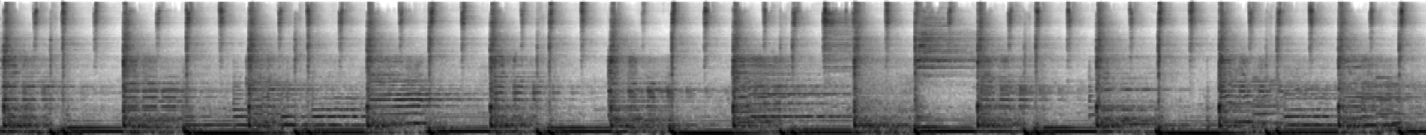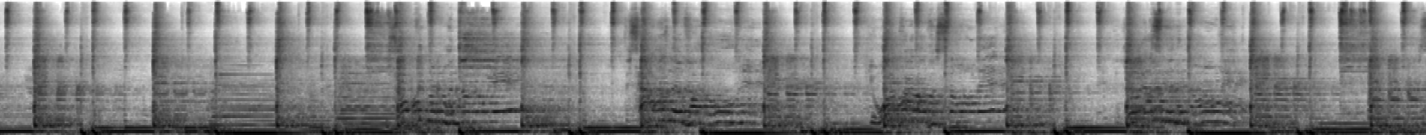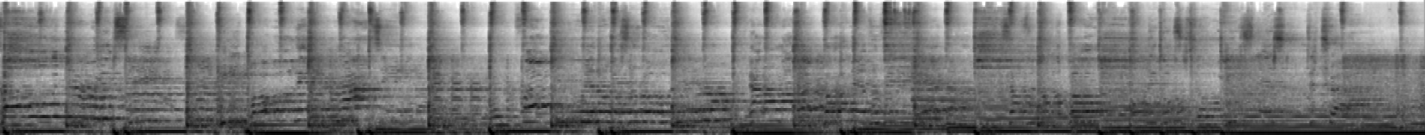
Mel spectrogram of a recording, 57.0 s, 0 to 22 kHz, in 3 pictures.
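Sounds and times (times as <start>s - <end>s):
distorted electric guitar: 0.0s - 57.0s
pounding drum kit: 0.0s - 57.0s
man singing: 3.3s - 7.3s, 23.9s - 57.0s.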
